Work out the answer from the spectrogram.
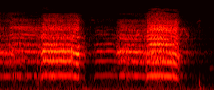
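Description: Hyacinth macaws calling on a farm where corn cobs are tied to trees for them: two loud, harsh, drawn-out squawks with rich raspy overtones, separated by a fainter, shorter call.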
